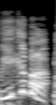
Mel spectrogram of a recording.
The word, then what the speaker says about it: jicama: Yes, and so I have to tell everybody, you spell that J-I-C-A-M-A. – Yes, it starts with a J. – So you say jicama.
